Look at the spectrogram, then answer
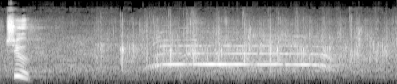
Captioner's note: applause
